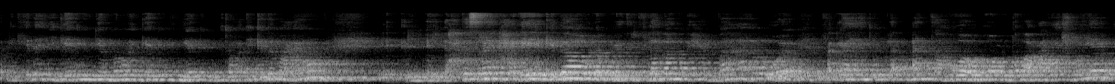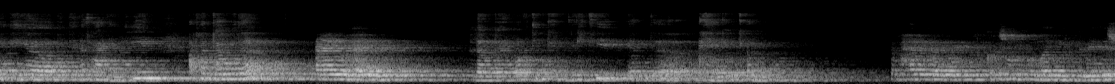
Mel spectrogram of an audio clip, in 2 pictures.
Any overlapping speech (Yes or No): No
